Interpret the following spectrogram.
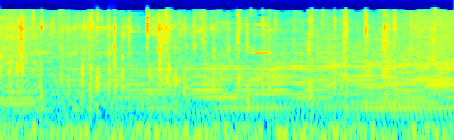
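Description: Dramatic TV background score: held orchestral notes over a fast, driving percussion rhythm.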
